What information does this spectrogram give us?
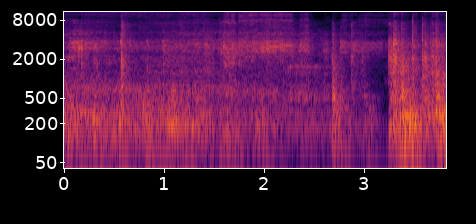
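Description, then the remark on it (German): A door is pushed shut by someone coming indoors from outside, with a few rattling, scraping handling noises leading up to a firm thud near the end. No one speaks. “So, die Tür mache ich mal zu.”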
